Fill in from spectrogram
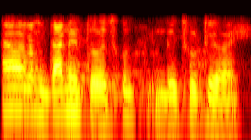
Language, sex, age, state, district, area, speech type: Bengali, male, 30-45, West Bengal, South 24 Parganas, rural, conversation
